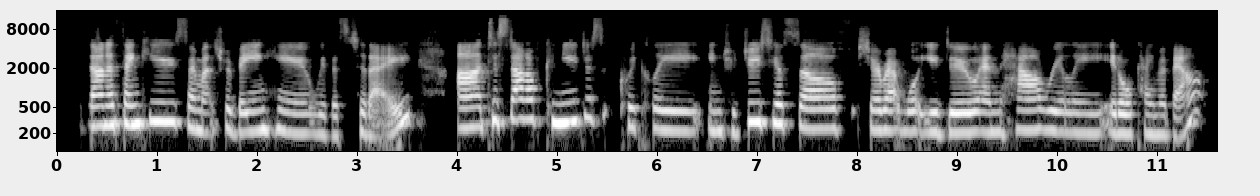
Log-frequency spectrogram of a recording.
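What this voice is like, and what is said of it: Australian accent. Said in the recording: “I love speaking to other Australians ... that little accent”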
